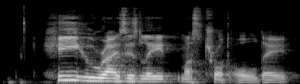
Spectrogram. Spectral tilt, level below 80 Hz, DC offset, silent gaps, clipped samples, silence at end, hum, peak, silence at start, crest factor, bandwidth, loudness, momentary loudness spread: -5 dB/octave; -52 dBFS; under 0.1%; none; under 0.1%; 0.15 s; none; -2 dBFS; 0.45 s; 16 dB; 15.5 kHz; -16 LUFS; 12 LU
